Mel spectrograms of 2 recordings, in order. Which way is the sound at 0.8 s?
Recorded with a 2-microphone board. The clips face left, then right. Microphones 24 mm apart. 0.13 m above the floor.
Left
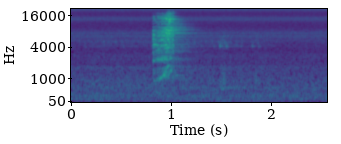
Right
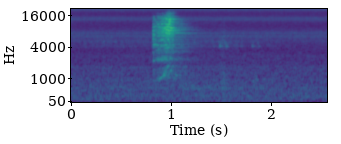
20° left (ahead or behind).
